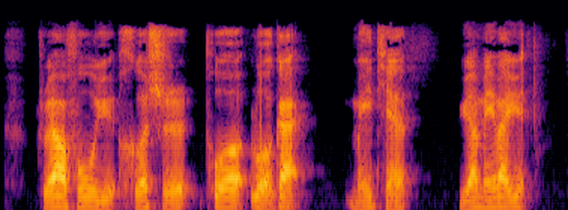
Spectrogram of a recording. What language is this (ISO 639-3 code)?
zho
